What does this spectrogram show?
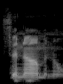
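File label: "phenomenal", English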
